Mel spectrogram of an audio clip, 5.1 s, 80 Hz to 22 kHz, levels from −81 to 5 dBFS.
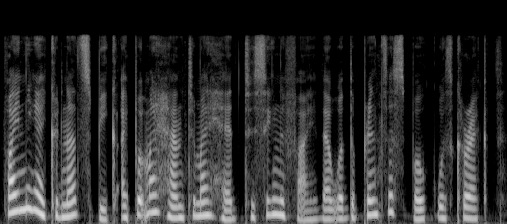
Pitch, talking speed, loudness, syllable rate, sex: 220 Hz, 250 wpm, -19 LUFS, 5.6 syllables/s, female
